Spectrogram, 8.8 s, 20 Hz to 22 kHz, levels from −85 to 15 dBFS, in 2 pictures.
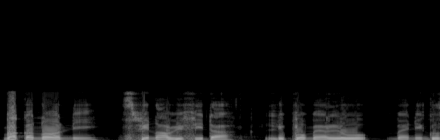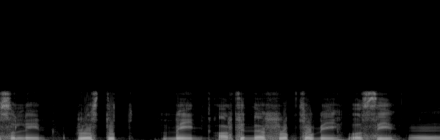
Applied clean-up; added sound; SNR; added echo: none; none; none; none.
